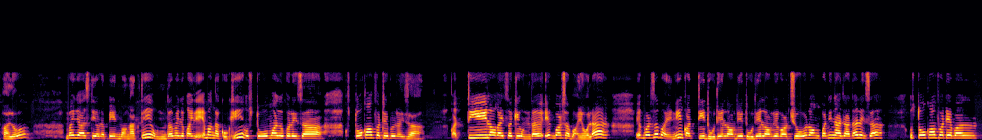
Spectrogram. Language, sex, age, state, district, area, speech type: Nepali, female, 30-45, West Bengal, Darjeeling, rural, spontaneous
